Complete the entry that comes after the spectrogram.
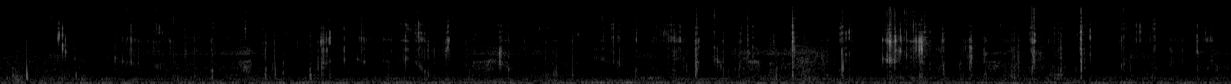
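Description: Biting and chewing a fried chicken wing, a run of short crunches with a louder cluster of bites about nine seconds in.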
